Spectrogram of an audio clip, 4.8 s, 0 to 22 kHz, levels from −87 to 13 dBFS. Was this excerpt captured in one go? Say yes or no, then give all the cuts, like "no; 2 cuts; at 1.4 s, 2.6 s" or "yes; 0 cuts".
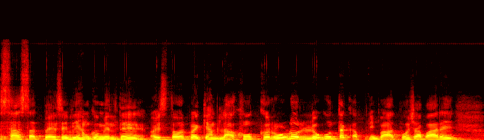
yes; 0 cuts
